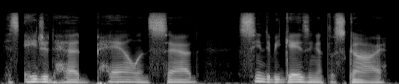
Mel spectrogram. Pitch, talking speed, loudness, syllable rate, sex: 105 Hz, 195 wpm, -22 LUFS, 4.8 syllables/s, male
